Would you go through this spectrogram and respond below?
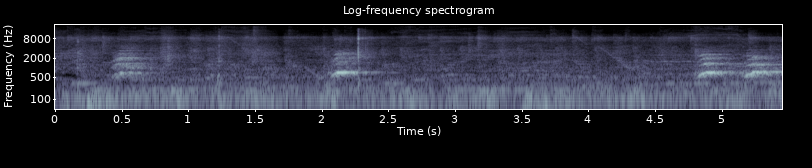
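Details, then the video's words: Angry, matted Shih Tzu during grooming, giving a few short sharp barks: one near two seconds in, then a quick pair close together near the end, over a quiet background hum. "Angry and matted shihtzu"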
